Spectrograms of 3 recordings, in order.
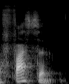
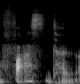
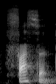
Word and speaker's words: fasten: 下一个单词叫做 fasten，这个单词一定不能读成 fasten 啊，这个呃 t 不发音。 fasten 它的意思是拴牢，把什么东西拴在什么上边啊，需要认识一下。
